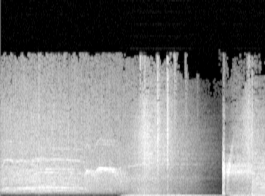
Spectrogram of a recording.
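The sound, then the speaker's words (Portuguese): An audience applauds in a dense, continuous patter of clapping that swells louder partway through, with a crowd murmur underneath and a brief swoosh near the end. “Mais aplausos.”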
